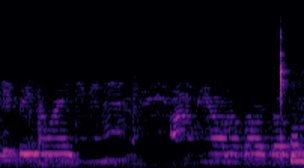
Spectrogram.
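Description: Faint speech in a small room, in two stretches with a quieter gap between them, and a short sharp click near the end.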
